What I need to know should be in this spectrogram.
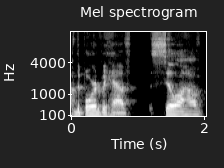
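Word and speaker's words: Silovs: Top of the board, we have Silov. How do you pronounce it? Shilovs. Shilovs.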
